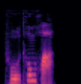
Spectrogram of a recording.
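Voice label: "pu tong hua", Mandarin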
